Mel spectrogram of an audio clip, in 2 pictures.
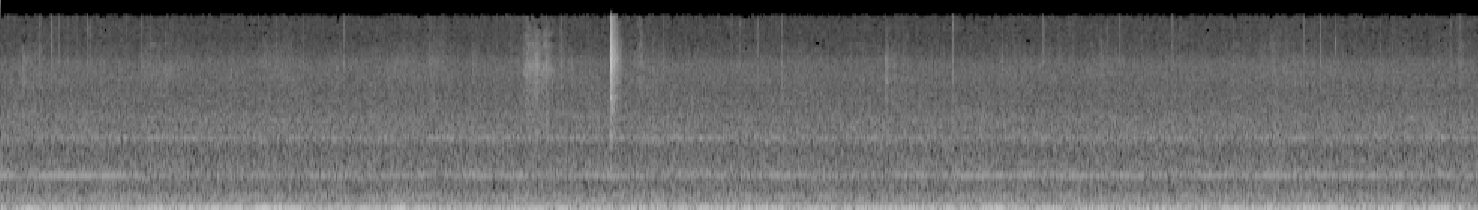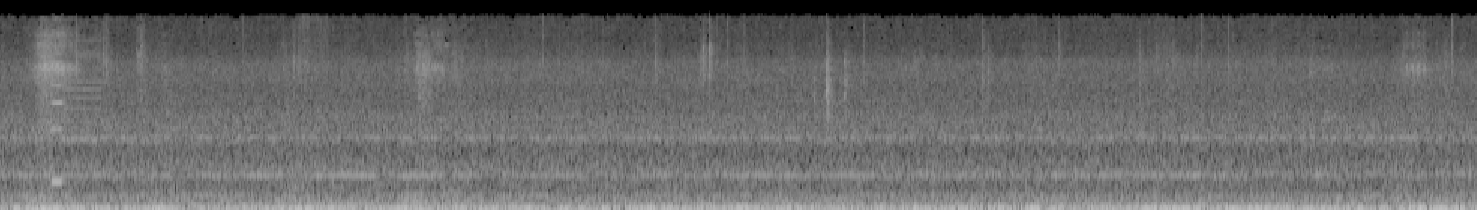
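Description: Electric train running through a tunnel: a steady low rumble of wheels on rails, with a faint steady high tone over it and, twice, a sharp click.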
